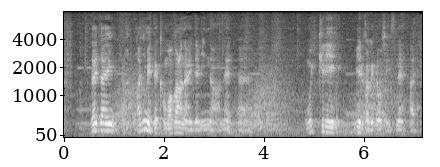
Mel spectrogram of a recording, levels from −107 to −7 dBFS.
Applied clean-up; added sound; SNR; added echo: none; Subway, metro, underground / Sliding door; 12 dB; reverberation time 0.5 s.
